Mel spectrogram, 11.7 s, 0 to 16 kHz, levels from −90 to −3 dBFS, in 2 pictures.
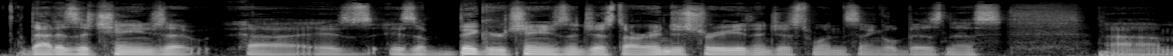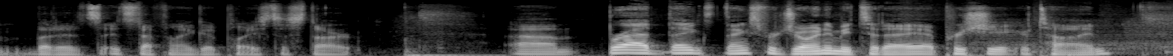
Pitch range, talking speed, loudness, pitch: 95-110 Hz, 215 wpm, -31 LUFS, 100 Hz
